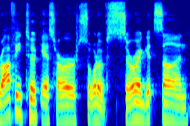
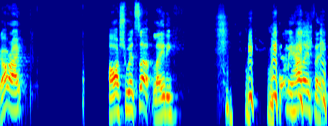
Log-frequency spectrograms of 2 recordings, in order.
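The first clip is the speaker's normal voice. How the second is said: cynical, half-joking, pitched-up mocking tone; 8 semitones higher, 4 dB louder than usual. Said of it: "she'd be like".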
